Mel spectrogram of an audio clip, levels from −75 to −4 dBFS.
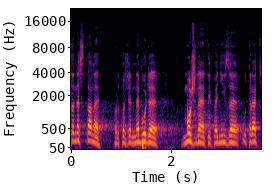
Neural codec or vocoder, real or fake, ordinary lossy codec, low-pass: none; real; Opus, 24 kbps; 14.4 kHz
